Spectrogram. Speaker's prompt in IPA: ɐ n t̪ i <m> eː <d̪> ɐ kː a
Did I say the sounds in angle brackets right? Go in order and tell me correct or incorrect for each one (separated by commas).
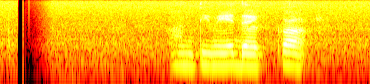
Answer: correct, correct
